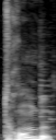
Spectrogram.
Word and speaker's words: tromba: En fait, trombe, parce que ça s'écrit tromba, mais ça se dit trombe.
